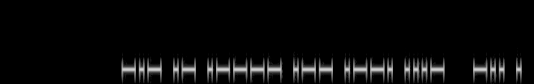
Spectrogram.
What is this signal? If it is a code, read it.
Morse code, heard as a keyed tone, about 28 wpm, 700 Hz. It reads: KA1WPV DE
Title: USA Callsign DE Callsign - 6 Characters - 28wpm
